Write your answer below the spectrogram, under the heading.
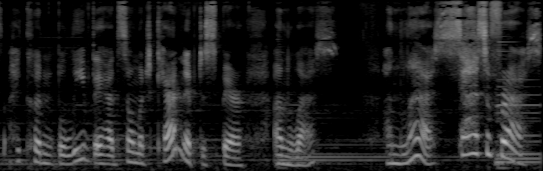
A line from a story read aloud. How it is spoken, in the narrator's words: I shouted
